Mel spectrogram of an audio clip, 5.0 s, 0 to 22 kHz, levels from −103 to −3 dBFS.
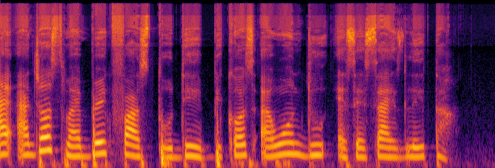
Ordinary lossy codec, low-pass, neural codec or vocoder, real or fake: none; none; none; real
